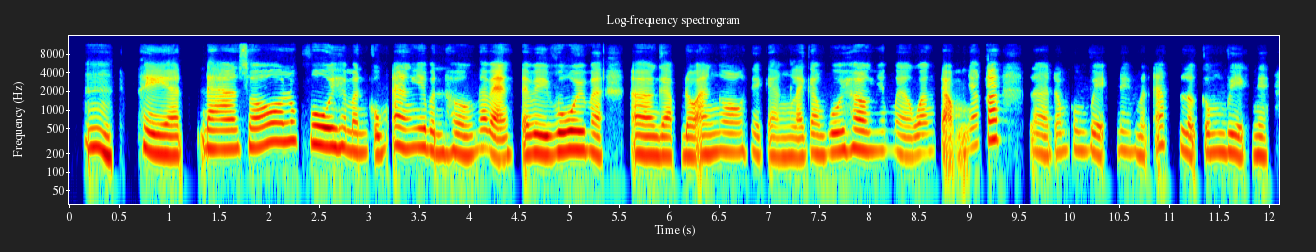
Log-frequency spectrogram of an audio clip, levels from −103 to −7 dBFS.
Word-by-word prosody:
Ừm, 255 -6 +2 0.3
thì, 210 -5 +4
à, 190 0 +3 0.2
đa 240 -1 +2
số 275 +6 +3
lúc 325 0 0
vui 270 -3 +7
thì 255 - +1
mình 215 -2 -2
cũng 190 0 -3
ăn 255 -2 0
như 255 0 +2
bình 220 -4 -2
thường 200 -2 -1
thôi 245 - -1
bạn, 180 -4 +3
tại - - 0
vì 200 -1 +5
vui 230 +3 +6
mà, 205 -4 -1 0.3
ờ, 195 -1 +3
gặp 185 -1 0
đồ 185 0 -1
ăn 200 +3 -1
ngon 215 0 -3
thì 195 - -7
càng 180 -1 -6
lại 175 0 -3
càng 200 -2 -3
vui 215 +3 +1
hơn 230 -1 +1
nhưng 225 +1 -12
mà 200 -4 -6
quan 205 +4 -4
trọng - - -3
nhất 270 +2 -7
á, 335 +1 +6 0.3
là 200 -2 -5
trong 210 +2 -9
công 225 -2 -9
việc 195 -4 -4
đi, 225 -1 -9
mình 190 -4 -8
áp 275 +1 -5
lực 215 -6 -4
công 210 0 -4
việc 200 -4 -1
nè, 190 -1 -2
215 Hz, 240 wpm, -23 LUFS, 195-240 Hz, 0.3 s, vui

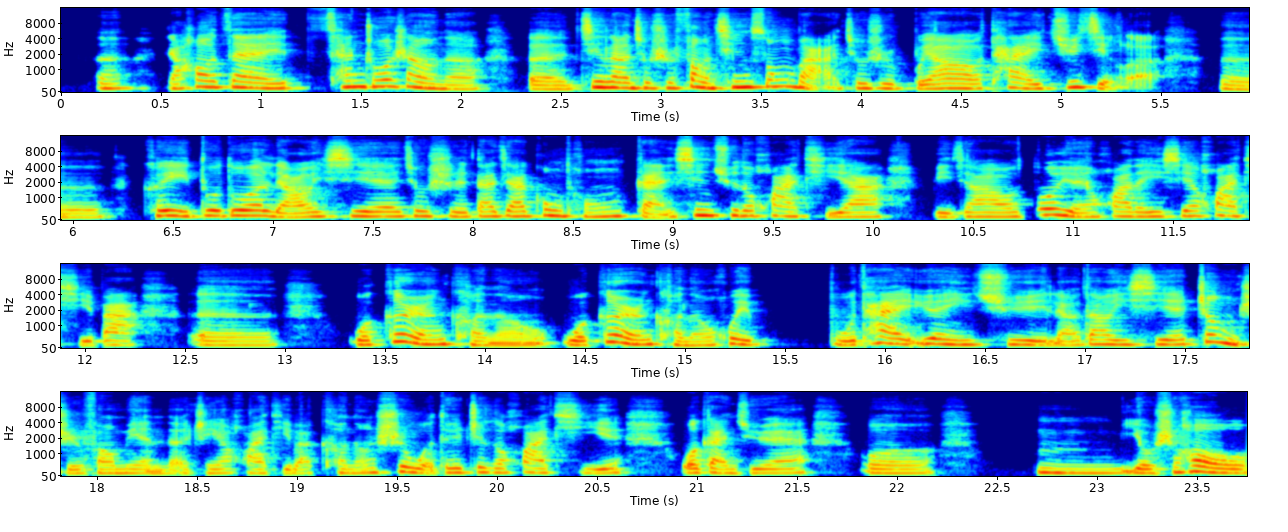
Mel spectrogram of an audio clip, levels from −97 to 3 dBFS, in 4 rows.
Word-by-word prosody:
然 200 -2 -1
嗯， 205 - -9
然 190 -1 -3
后 265 +4 +2
在 220 -5 +2
餐 265 0 +4
桌 275 +1 +3
上 245 -7 +2
呢， 170 0 -3 0.2
呃， 165 -1 -2
尽 240 +9 +5
量 225 -2 +5
就 215 - +3
是 215 0 0
放 220 +1 +4
轻 250 +5 +7
松 275 +2 +3
吧， 230 -3 0
就 205 +1 -1
是 200 -1 0
不 190 -2 -4
要 195 0 +2
太 195 -1 -1
拘 195 +6 +2
谨 250 - +1
了。 - - -10 0.3
嗯， 160 -2 -5 0.2
可 225 - +1
以 225 -2 +6
多 225 +2 +3
多 230 +1 +5
聊 170 -5 +1
一 190 - +1
些 195 0 +2
就 210 +1 -2
是 200 -3 -3
大 200 +2 -1
家 205 0 +1
共 225 +2 +2
同 205 0 -1
感 160 -6 -2
兴 240 +6 +6
趣 235 0 +1
的 220 - 0
话 205 -2 -3
题 200 - -8
呀， 180 +1 -1 0.2
比 170 - -4
较 185 +1 -2
多 265 0 +4
元 185 -7 +3
化 200 +2 -3
的 190 - -1
一 - - +1
些 215 +3 -1
话 215 +1 -2
题 205 -5 -5
吧。 175 0 -2 0.2
呃， 165 0 -5 0.4
我 185 - +2
个 320 +13 +3
人 205 -4 +4
可 205 - -4
能 85 0 -3
我 175 -1 +2
个 300 - +3
人 200 -4 +4
可 195 -4 -3
能 160 +1 -3
会 195 -1 0 0.3
不 175 -1 -1
太 230 0 +2
愿 210 -2 +3
意 185 - +2
去 185 -2 0
聊 165 +1 -3
到 200 -1 +1
一 185 - 0
些 195 +1 0
政 250 +3 +3
治 160 -5 -2
方 165 0 -4
面 170 0 -4
的 - - -6
这 170 -2 -6
些 170 - -6
话 165 -1 -6
题 160 0 -8
吧。 155 - -6
可 175 +1 -8
能 170 +3 -3
是 225 - +1
我 185 -6 +1
对 185 0 0
这 205 +2 -1
个 185 - -3
话 180 0 -3
题， 175 -1 -4 0.3
我 180 - +2
感 180 -3 -1
觉 170 +2 -3 0.2
我， 165 -1 -3 0.5
嗯， 175 -3 -1
有 175 - +2
时 180 - 0
候， 200 -6 +5
195 Hz, 270 characters per minute, -20 LUFS, 175-215 Hz, 0.5 s, 轻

